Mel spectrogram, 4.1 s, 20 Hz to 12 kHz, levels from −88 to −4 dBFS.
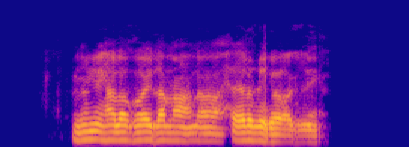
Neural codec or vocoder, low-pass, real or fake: codec, 16 kHz, 2 kbps, FreqCodec, larger model; 7.2 kHz; fake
